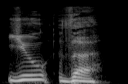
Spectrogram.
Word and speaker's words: Jytte: Det er meget sjovt, fordi inde på hendes er det Instagram eller hendes Facebook, så står der så pronounced you the. – You the. – You yeah. the. Mm. Så THI, ikke? The.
